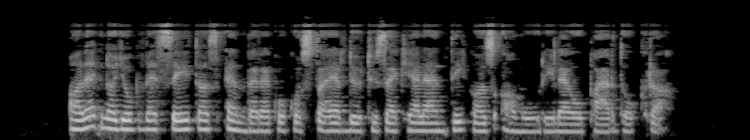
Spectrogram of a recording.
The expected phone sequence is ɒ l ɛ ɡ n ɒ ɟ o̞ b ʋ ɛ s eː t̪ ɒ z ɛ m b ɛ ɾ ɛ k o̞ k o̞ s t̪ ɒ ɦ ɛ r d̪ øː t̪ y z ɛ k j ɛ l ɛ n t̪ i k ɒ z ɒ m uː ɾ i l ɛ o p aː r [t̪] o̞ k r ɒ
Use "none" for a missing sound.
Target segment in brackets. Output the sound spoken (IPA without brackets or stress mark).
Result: d̪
